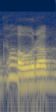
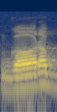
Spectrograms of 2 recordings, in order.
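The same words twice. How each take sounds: First: गौरव with a full औ diphthong, ga-u-rav; showing the pure गौरव. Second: गौरव with a plain ओ, like everyday speech; showing how गौरव is usually said; spoken o. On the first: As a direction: say गौरव with the proper Sanskrit औ. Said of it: "गौरव नहीं बोलते हैं". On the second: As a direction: say गौरव as gorav, colloquially. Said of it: "गौरव बोलते हैं". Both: Shown as a demonstration.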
